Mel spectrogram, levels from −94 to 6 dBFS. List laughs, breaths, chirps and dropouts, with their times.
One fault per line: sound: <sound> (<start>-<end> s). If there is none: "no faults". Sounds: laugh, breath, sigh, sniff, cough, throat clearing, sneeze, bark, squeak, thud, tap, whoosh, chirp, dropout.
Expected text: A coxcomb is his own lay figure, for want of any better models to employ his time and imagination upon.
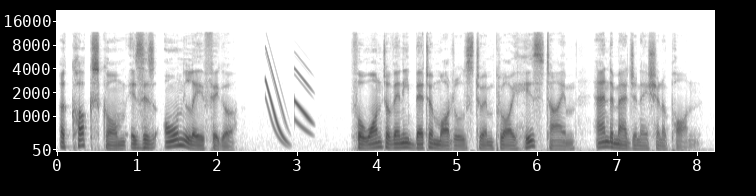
sound: chirp (2.6-3.2 s)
